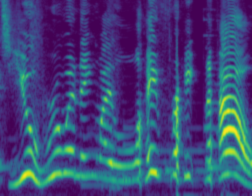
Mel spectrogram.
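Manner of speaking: high, strained, drawn-out cursing; gamer rage. Real, not acted. Player says game is ruining his life, high strained rage. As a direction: stretch the curses out in exasperation.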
